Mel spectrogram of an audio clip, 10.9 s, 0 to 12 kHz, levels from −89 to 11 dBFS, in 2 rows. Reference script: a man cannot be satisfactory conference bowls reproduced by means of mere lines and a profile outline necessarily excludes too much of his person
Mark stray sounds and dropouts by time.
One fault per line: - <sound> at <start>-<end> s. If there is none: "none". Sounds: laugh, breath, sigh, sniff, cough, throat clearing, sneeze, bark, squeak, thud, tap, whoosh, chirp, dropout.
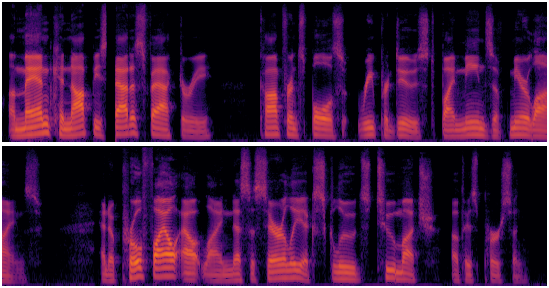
- dropout at 1.0-1.1 s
